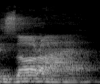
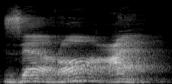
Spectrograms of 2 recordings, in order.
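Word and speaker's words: زرع: I said before A, this sound doesn't exist in English, and we have to get this sound from our deep throat, like it's A. It's not A, but most foreigners, they pronounce it like A. So they say Zara, Zara, but the correct is Zara'a, Zara'a.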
